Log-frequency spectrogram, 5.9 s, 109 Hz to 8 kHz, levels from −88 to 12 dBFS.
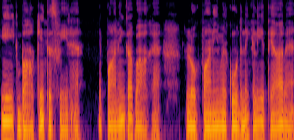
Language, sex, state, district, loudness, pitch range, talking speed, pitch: Hindi, male, Delhi, New Delhi, -18 LUFS, 80-95 Hz, 195 wpm, 85 Hz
